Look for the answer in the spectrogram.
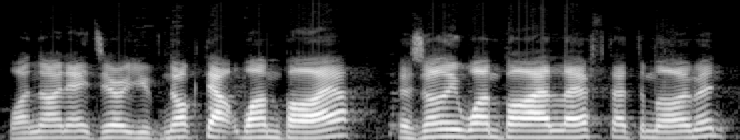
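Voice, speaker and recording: A man's voice: a little high, level tone, fairly quick, fairly bright tone, clean tone, highs cut off. A man calling a live property auction outdoors, repeating bid figures in a chant and urging buyers on. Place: outdoors in a residential street.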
